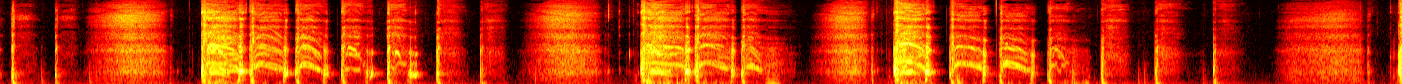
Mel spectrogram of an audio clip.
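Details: Person lounging on a bed with a big belly heaving: repeated harsh coughing in clustered bursts with audible breaths between fits; a persistent cough.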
